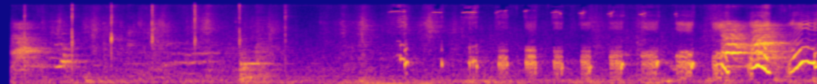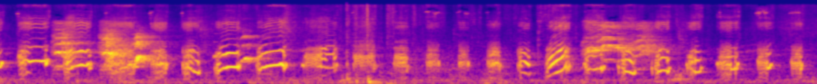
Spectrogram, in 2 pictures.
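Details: Toy poodle at the Inu no Ie pet shop, Odawara branch, giving a rapid run of high, yelping barks and arched, whining cries that grow louder and denser after the first few seconds, with faint background voices.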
